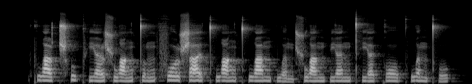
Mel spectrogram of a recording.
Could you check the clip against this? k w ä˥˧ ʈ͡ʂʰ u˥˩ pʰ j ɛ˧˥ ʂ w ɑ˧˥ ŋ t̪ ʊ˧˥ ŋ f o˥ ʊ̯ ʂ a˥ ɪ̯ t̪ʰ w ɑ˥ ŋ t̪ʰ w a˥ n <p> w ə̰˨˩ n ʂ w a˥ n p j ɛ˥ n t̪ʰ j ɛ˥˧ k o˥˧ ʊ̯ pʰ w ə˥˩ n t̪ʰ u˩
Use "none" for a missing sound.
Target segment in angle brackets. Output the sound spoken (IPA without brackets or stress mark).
p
